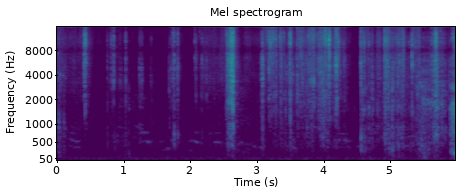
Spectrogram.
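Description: Scissors snipping through paper for a handmade sketch book, a few crisp irregular cuts with crinkling and rustling of the sheet, close and fairly quiet.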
